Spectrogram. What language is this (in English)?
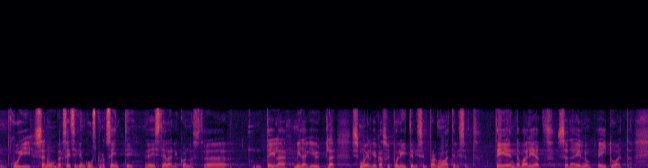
Estonian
